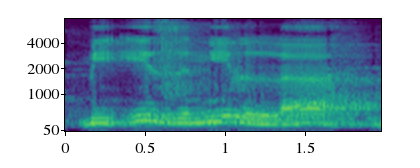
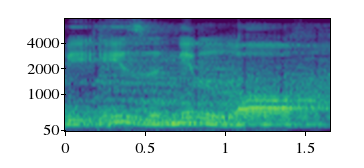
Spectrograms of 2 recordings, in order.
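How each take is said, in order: First: The 'l' in Allah is light and thin. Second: The 'l' in Allah is heavy and thick. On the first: The speaker calls it right. "Jadi biiznillah, ... dibaca harus tipis" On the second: The speaker calls it wrong. "bukan biiznillah"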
